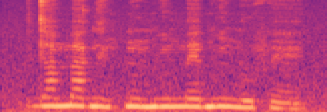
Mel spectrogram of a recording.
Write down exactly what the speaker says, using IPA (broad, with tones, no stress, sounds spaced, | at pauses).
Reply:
d a˦ m a˦ ɡ ɛ̃˦˨ k͡p ũ˧ b ĩ˧ m ɛ˧ b ĩ˧ n u˨ f ɛ̃˨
